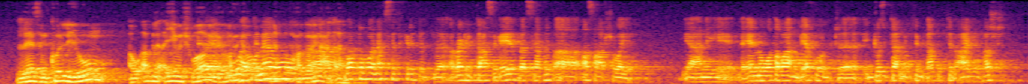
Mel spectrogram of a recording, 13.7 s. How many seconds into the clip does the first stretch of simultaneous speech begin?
2.7 s

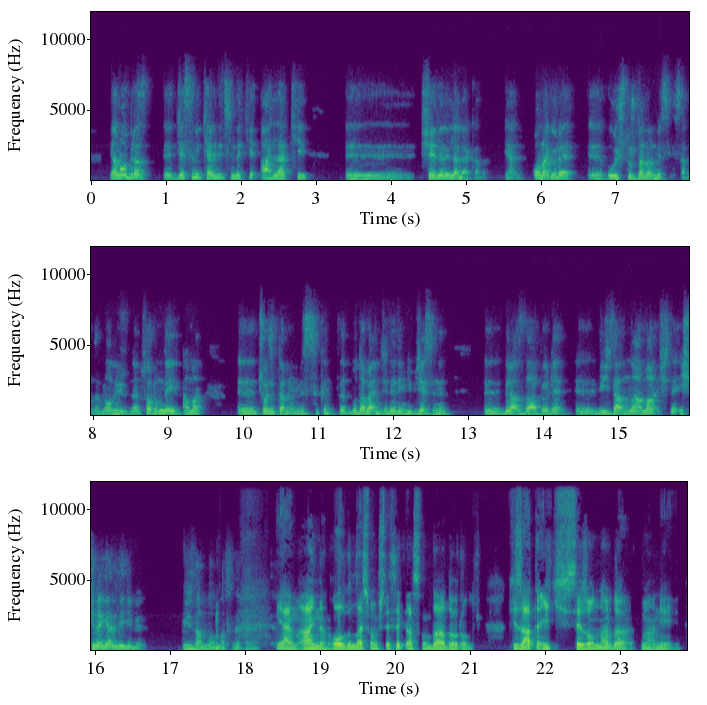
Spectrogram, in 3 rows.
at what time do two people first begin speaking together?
none

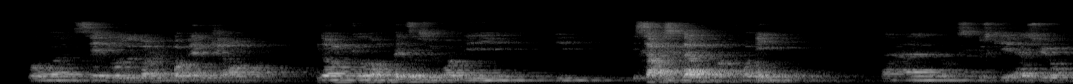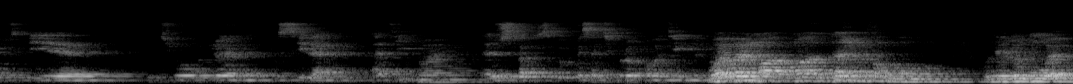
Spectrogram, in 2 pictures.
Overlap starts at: none

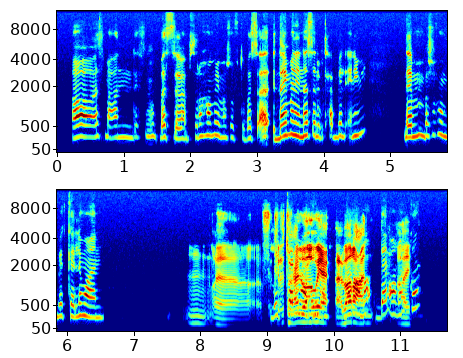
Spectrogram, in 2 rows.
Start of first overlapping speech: 9.1 s

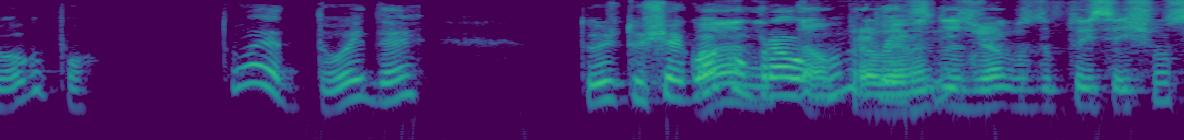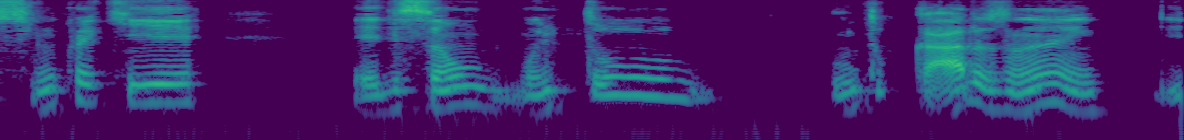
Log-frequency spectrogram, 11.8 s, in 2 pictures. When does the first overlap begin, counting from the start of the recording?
3.5 s

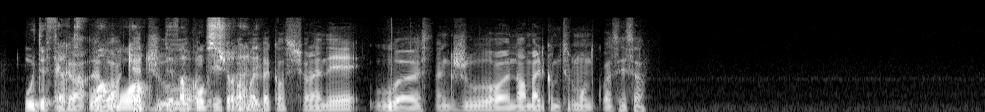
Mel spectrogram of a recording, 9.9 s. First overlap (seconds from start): 0.5 s

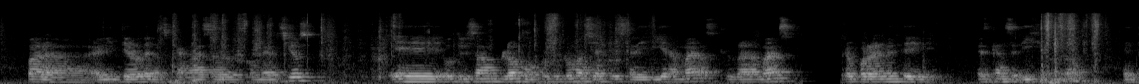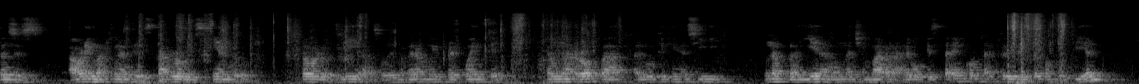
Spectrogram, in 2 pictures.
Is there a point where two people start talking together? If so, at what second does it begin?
none

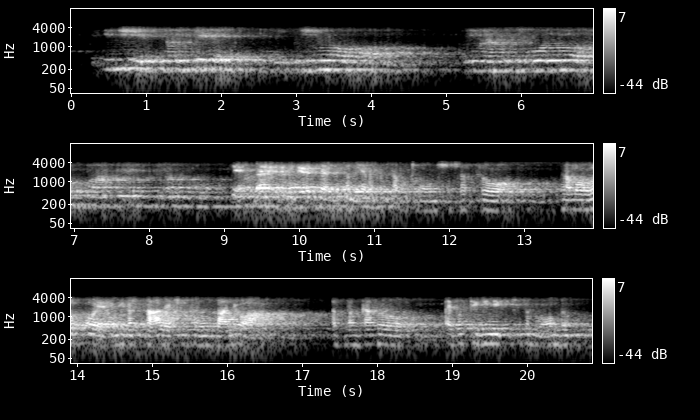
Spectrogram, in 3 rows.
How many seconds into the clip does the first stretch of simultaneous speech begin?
9.0 s

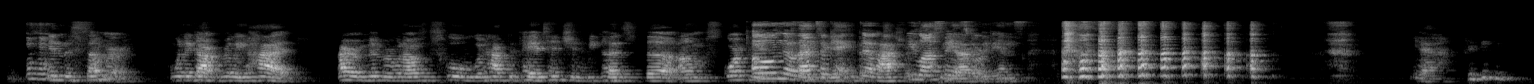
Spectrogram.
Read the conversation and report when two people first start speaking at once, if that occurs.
7.5 s

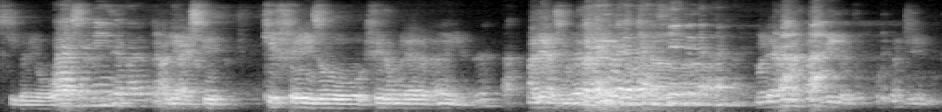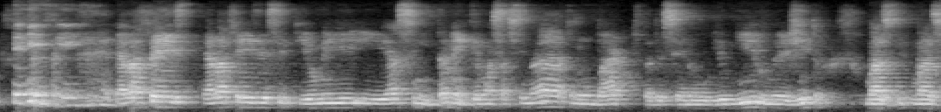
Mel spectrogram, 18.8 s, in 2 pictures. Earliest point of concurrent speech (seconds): 0.5 s

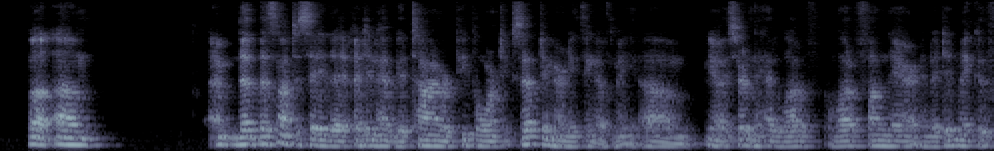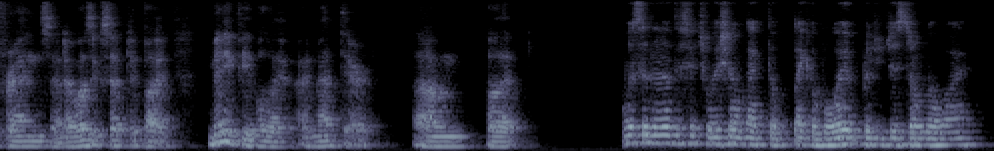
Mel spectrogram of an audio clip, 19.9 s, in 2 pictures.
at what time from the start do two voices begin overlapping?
none

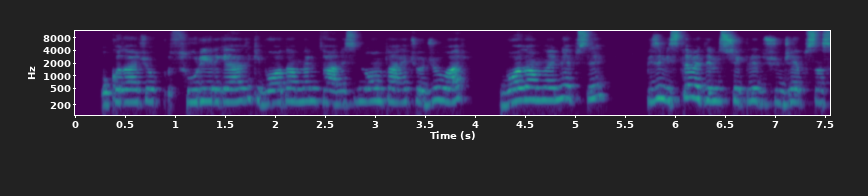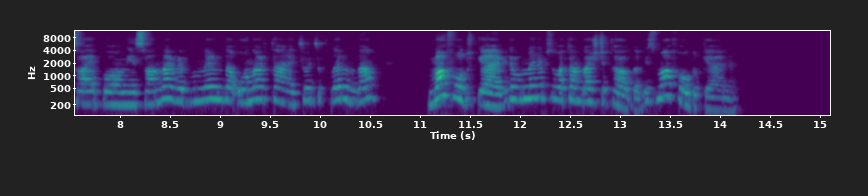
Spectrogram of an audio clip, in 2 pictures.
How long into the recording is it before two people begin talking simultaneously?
none

